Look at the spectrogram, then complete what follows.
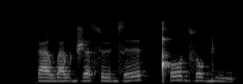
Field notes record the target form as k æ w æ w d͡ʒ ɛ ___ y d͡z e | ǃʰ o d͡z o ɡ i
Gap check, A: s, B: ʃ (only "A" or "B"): A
